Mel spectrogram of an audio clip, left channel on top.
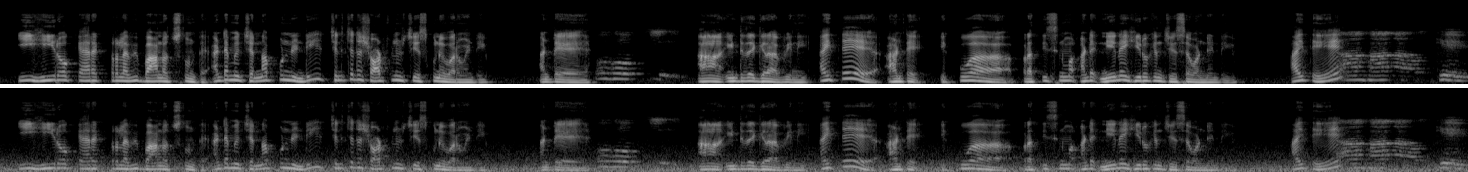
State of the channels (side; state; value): right; noise; rumble, 9 dB below the sound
